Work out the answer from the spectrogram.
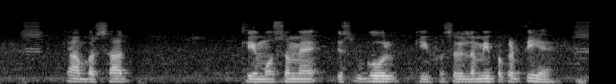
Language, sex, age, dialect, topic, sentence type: Hindi, male, 25-30, Marwari Dhudhari, agriculture, question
